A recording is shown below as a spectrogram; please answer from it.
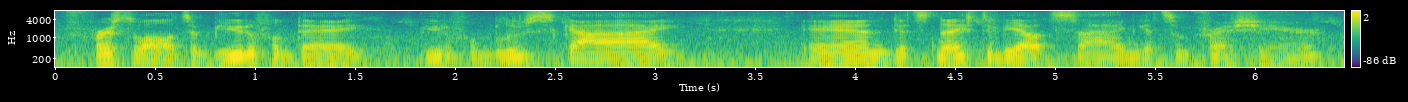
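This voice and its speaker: A man's voice: fairly low pitch, fairly even intonation, moderate pace, noisy background. A man reading a children's picture book aloud expressively, with casual asides addressed straight to young listeners. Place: outdoors.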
